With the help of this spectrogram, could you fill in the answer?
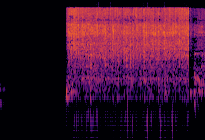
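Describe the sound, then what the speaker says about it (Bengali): Raisins fry in ghee over a low flame for a pulao, starting after a quiet moment as a sudden, loud, close sizzling hiss that holds steady, then dips briefly near the end. "কম আঁচের মধ্যেই আমি কিশমিশগুলোকেও ভেজে নিব"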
